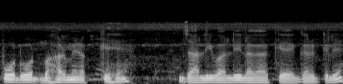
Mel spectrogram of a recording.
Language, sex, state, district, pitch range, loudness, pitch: Hindi, male, Arunachal Pradesh, Longding, 100-105 Hz, -16 LUFS, 100 Hz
